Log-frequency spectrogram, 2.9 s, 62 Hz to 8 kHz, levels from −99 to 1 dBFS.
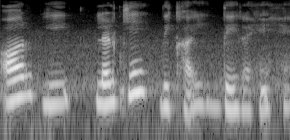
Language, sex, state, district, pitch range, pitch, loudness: Hindi, female, Madhya Pradesh, Dhar, 195-240 Hz, 215 Hz, -20 LUFS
